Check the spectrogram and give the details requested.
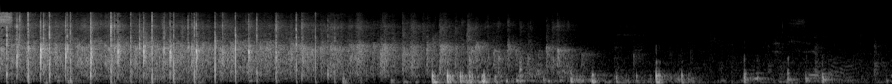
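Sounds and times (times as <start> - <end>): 
audience applause welcoming a guest singer-songwriter: 0.0 - 6.6
speech: 4.3 - 5.2.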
